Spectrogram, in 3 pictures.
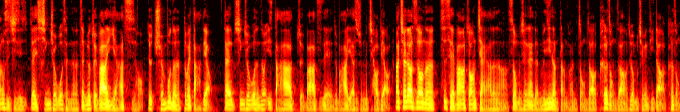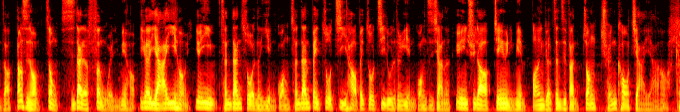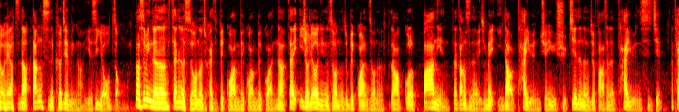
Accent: Taiwan; 那到时候我们台湾人是不是又要跟以前一样

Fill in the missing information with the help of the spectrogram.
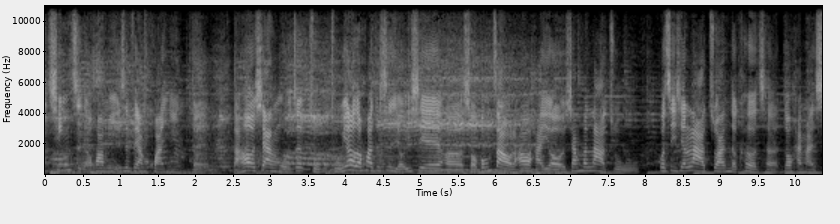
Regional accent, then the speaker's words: Taipei, Taiwan; now in Taoyuan, Taiwan; 台北，我原本住在大安区。

